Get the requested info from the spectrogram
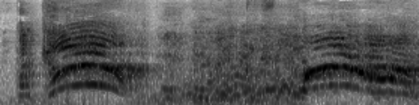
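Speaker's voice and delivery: high shouted caw. Pretend. Feeling high off meds, crowing like a bird.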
